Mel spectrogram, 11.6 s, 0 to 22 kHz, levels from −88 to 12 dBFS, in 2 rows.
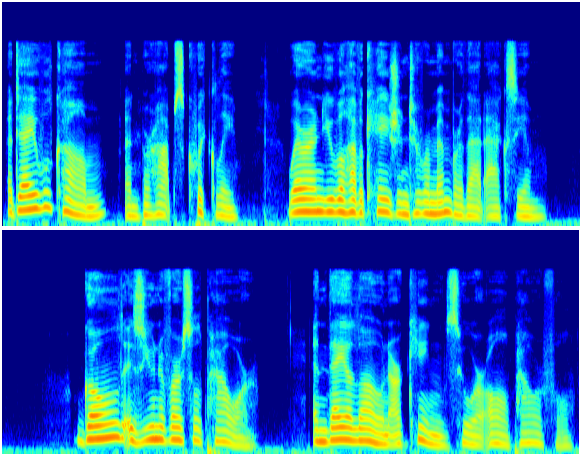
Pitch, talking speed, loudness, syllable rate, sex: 150 Hz, 145 wpm, -19 LUFS, 5.1 syllables/s, female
